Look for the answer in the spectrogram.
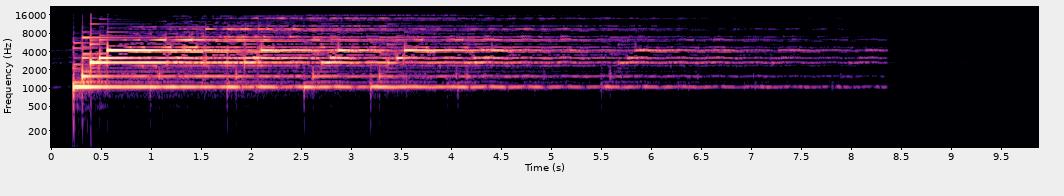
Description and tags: Christmas Bell 1
Christmas Bell, produced in Pro Tools with Native Instruments.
